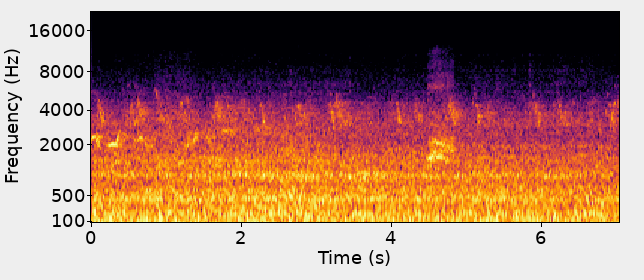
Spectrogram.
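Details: A Hooded crow fledgling with its parent in a Helsinki park in June 2022; the fledgling gestures at the parent and is fed. Short, hoarse, rasping calls in quick succession, one louder caw near the end, over a low rumble.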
